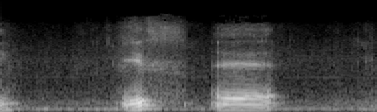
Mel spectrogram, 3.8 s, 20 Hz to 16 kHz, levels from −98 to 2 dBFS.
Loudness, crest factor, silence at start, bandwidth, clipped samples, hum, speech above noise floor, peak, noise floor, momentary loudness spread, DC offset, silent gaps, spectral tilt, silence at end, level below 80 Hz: -22 LUFS; 22 dB; 0 s; 8.2 kHz; under 0.1%; none; 30 dB; -2 dBFS; -50 dBFS; 25 LU; under 0.1%; none; -7.5 dB/octave; 0.15 s; -54 dBFS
